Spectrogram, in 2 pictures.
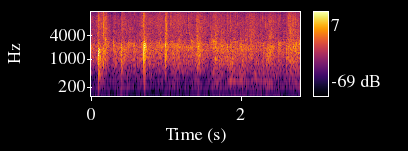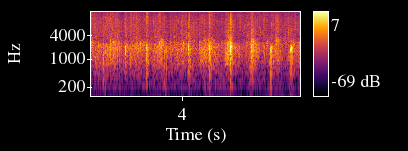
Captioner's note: applause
